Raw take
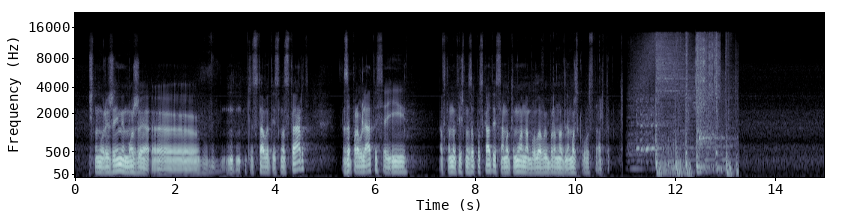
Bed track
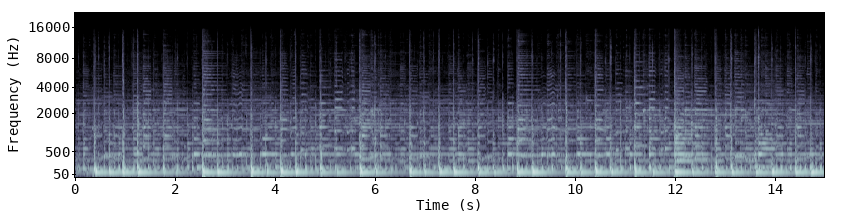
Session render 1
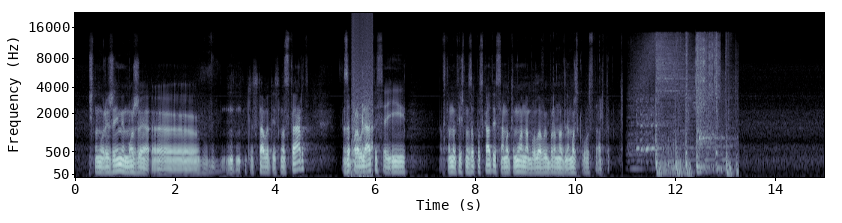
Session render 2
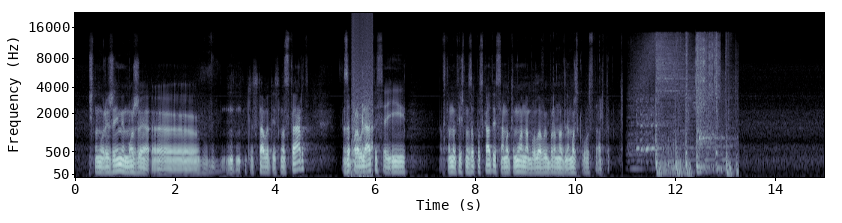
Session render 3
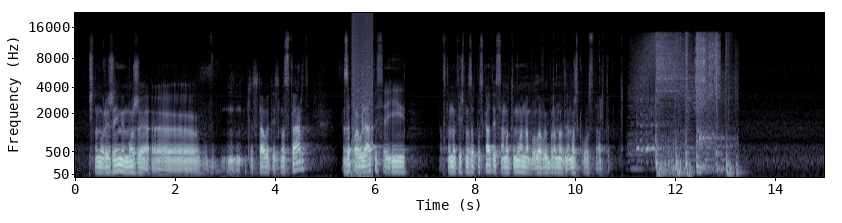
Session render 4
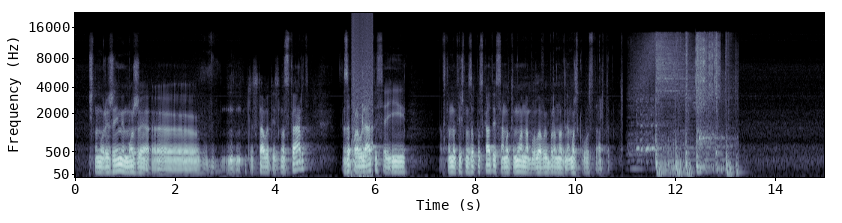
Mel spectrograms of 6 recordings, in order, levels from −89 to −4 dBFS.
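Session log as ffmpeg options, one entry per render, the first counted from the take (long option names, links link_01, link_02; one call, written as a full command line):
ffmpeg -i in.wav -filter_complex "[0:a]asettb=1/sr,asplit=3[link_01][link_02][link_03];[link_01]atrim=end=3.374[link_04];[link_02]atrim=start=3.37:end=4.12,asetpts=PTS-STARTPTS,afade=type=in:duration=0.004:curve=qsin,afade=type=out:start_time=0.746:duration=0.004:curve=qsin,lowpass=frequency=4200:width=0.5412,lowpass=frequency=4200:width=1.3066[link_05];[link_03]atrim=start=4.116[link_06];[link_04][link_05]acrossfade=duration=0.004:curve1=hsin:curve2=qsin[link_07];[link_07][link_06]acrossfade=duration=0.004:curve1=qsin:curve2=hsin,asettb=1/sr,asplit=3[link_08][link_09][link_10];[link_08]atrim=end=5.524[link_11];[link_09]atrim=start=5.52:end=5.95,asetpts=PTS-STARTPTS,afade=type=in:duration=0.004:curve=qsin,afade=type=out:start_time=0.426:duration=0.004:curve=qsin,aeval=exprs='val(0)+0.5*0.0501*sgn(val(0))':channel_layout=same[link_12];[link_10]atrim=start=5.946[link_13];[link_11][link_12]acrossfade=duration=0.004:curve1=hsin:curve2=qsin[link_14];[link_14][link_13]acrossfade=duration=0.004:curve1=qsin:curve2=hsin,asplit=3[link_15][link_16][link_17];[link_15]afade=type=out:start_time=6.58:duration=0.02[link_18];[link_16]acompressor=threshold=-50dB:ratio=4:attack=3.2:release=140:knee=1:detection=peak,afade=type=in:start_time=6.58:duration=0.02,afade=type=out:start_time=7.35:duration=0.02[link_19];[link_17]afade=type=in:start_time=7.35:duration=0.02[link_20];[link_18][link_19][link_20]amix=inputs=3:normalize=0" out.wav
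ffmpeg -i in.wav -af anull out.wav
ffmpeg -i in.wav -af "equalizer=frequency=1700:width_type=o:width=1.3:gain=-8.5,bandreject=frequency=79.29:width_type=h:width=4,bandreject=frequency=158.58:width_type=h:width=4,bandreject=frequency=237.87:width_type=h:width=4,bandreject=frequency=317.16:width_type=h:width=4,bandreject=frequency=396.45:width_type=h:width=4,bandreject=frequency=475.74:width_type=h:width=4,bandreject=frequency=555.03:width_type=h:width=4,bandreject=frequency=634.32:width_type=h:width=4" out.wav
ffmpeg -i in.wav -af "volume=4dB" out.wav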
